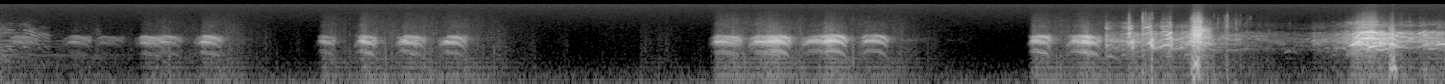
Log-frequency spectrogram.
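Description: Crows cawing in short series of two to four caws, with pauses between the series; the calls crowd together near the end, where a single sharp click is heard.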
